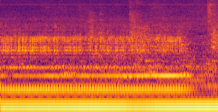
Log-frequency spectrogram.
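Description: Free jazz group playing live on baritone saxophone, double bass and drums. A long held low note sounds over a deep steady drone and breaks off near the end.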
